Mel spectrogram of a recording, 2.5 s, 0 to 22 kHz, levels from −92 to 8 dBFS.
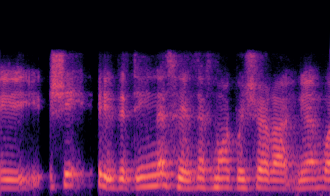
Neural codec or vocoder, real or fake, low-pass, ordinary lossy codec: codec, 16 kHz, 0.5 kbps, FunCodec, trained on LibriTTS, 25 frames a second; fake; 7.2 kHz; Opus, 24 kbps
